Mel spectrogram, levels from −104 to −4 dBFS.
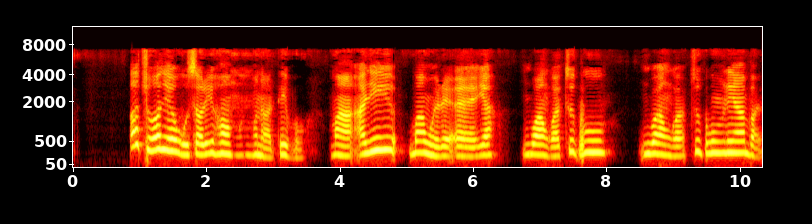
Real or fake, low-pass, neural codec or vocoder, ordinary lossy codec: fake; 7.2 kHz; codec, 16 kHz, 0.8 kbps, ZipCodec; AAC, 32 kbps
